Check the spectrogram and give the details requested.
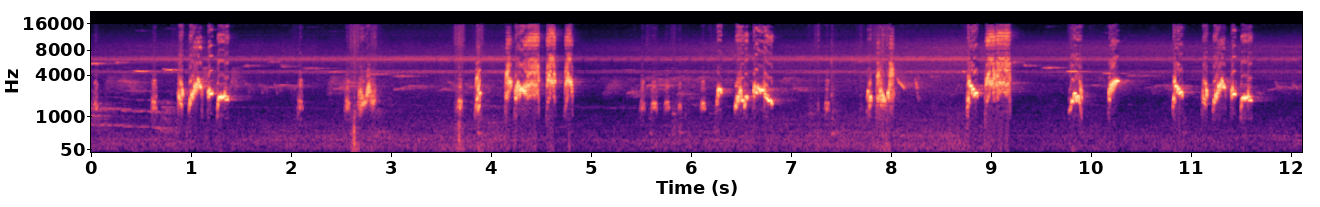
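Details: Morning contest song of a red-whiskered bulbul, used to train and stimulate birds: spaced, sharp chattering bursts every second or so, some rich and buzzy, with a persistent high-pitched steady tone behind.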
